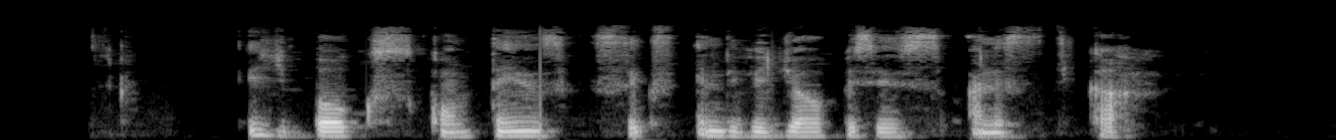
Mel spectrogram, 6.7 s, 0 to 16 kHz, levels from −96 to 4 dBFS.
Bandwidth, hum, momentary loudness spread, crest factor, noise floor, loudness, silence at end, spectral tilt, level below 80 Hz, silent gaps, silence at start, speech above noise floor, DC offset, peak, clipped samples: 7.8 kHz; none; 13 LU; 22 dB; under -90 dBFS; -22 LUFS; 1.05 s; -6 dB/octave; -58 dBFS; none; 1.25 s; over 68 dB; under 0.1%; -2 dBFS; under 0.1%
